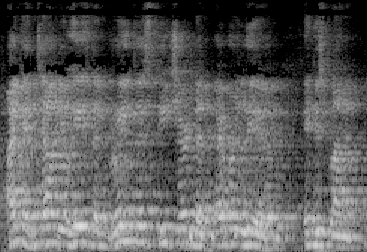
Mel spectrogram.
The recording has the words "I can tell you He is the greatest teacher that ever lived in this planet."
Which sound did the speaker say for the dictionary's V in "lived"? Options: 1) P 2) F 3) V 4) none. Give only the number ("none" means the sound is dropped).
4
